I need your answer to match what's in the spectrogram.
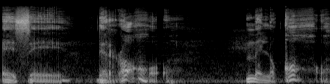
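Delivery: sultry, low and slow drawling voice. Asked on the show for a sultry phrase, give it in a sultry María Félix voice. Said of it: "danos una frase cachonda con voz de María Félix".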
